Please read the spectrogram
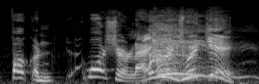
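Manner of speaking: high-pitched, drawn-out telling-off; mock-outraged reprimand; indignant scolding. Acting out indignant listeners' scolding.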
